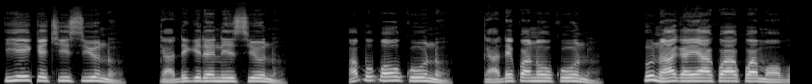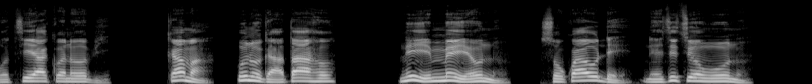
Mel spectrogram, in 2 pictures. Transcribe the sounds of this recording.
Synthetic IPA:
i˦ɦe˦i˦ke˦t͡ʃi˦si˦u˦nṵ˨ | ɡ̥a˨dɪ˦ɡi˦de˦ni˦si˦u˦nṵ˨ | ɔ˦k͡pʊ˦k͡pɔ˦ʊ˦kʷu˦ʊ˦nṵ˨ | ɡ̥a˨dɪ˦kʷa˦nʊ˦kʷu˦ʊ˦nʊ̰˨ | u˦nu˨a˦ɡa˨ɣa˦a˦kʷa˦a˦kʷa˦m˨ɔ˨bʊ˨ti˦a˦kɔ˦no˦bḭ˨ | ka˦ma̰˨ | u˦nu˨ɡa˨a˨ta˦a˦ɦʊ˦ | ni˦ɦi˨m̩˦me˦ɣe˨u˦nṵ˨ | sʊ˨kʷa˦ʊ˦dḛ˨ne˨t̬i˦ti˦o˦ŋʷ˨˦u˦nṵ˨

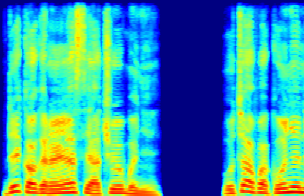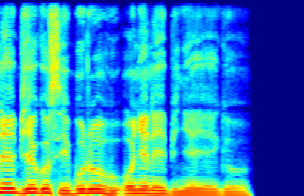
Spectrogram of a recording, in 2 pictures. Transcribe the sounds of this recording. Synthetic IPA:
dɪ˦kɔ˨ɡa˨ɾa˨ɲa˦sɪ˨a˨t͡ʃɪ˦o˦ɡ͡be˨ɲḛ˨ | o˨tu˦a˨kʷa˨ko˦ɲe˦ne˦bi˨e˦ɡo˦si˨bu˦ɾo˦ɦu˨ʔo˦ɲe˦ne˨˦bi˨ɲe˦je˦e˦ɡo˦

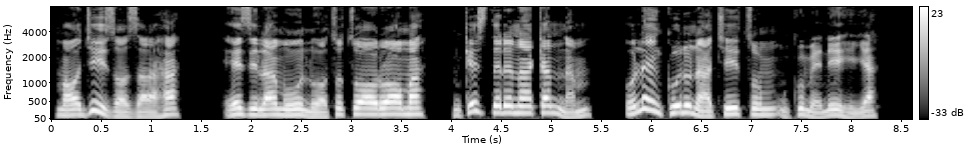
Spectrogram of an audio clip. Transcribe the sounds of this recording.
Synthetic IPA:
ma˨ɔ˨d͡ʒi˦s̬ɔ˨sza˨ɾa̰˨ɦa˦ | e˦zi˨la˦m̩˦ʊ˦nu˨ɔ˨tʊ˦tʊ˦ɔ˦ɾʊ˦ɔ˦ma˦ | ŋ̩˨ke˦s̬i̥˦te˦ɾe˦na˦ka˦n̩˦na̰˨m̩˦ | o˦le˦ŋ̩˨ku˦nu˦na˨a˨t͡ʃɪ˦tʊ˦m̩˦ŋ̩˨ku˦mḛ˨ni˦ɦḭ˨ja˦

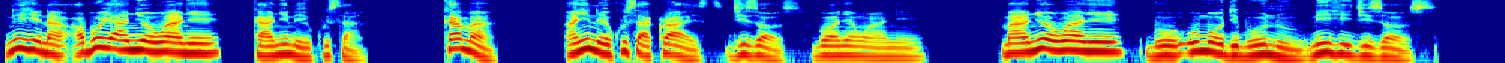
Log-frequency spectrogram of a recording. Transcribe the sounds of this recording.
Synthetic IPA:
ni˦ɦi˦na˨ʔɔ˨bʊ˦ja˦˨ɲɪ˦o˨ŋʷ˦a˦˨ɲɪ˦ | ka˨a˨ɲɪ˦ne˨kʷu˦sa̰˨ | ka˦ma˨ | a˨ɲɪ˦ne˨kʷu˦sa˨kɾa˦ɪ˨std͡ʒi˦s̬ɔ˨sbʊ˨ɔ˦ɲe˦ŋʷa˨ɲɪ˦ | ma˨a˨ɲɪ˦o˨ŋʷ˦a˦˨ɲɪ˦bʊ˨ʊ˦mo˨di˨bu˨u˦nu˨ni˦ɦi˦d͡ʒi˦s̬ɔ˨s

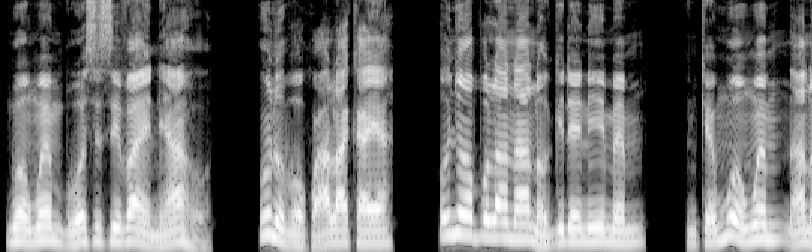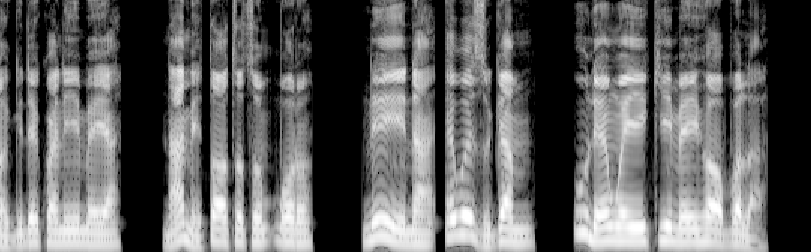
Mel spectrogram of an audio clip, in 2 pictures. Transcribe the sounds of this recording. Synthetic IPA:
mʷ˦o˨ŋʷe˦m̩˦bʊ˨o˦s̬i˦s̬i˦va˦ɪ˨nɪ˨a˦ɦʊ̰˨ | u˦nu˨bʊ˨kʷa˨a˦la˦ka˦ja˦ | o˦ɲe˦ɔ˦bʊ˦la˦na˨a˦nɔ˨ɡi˦de˦ni˦me˦m̩˦ | ŋ̩˨ke˨mʷu˦o˨ŋʷe˦m̩˦na˨˦a˦nɔ̰˨ɡi˦de˦kʷa˦ni˦me˦ja˦ | na˨a˦mɪ̰˨tɔ˦tʊ˦tʊ˦ŋ͡m̩˦k͡pʊ˦ɾʊ˦ | ni˦ɦɪ˨na˨e˦wʷe˦zu˨ɡa˦m̩˦ | u˦ne˨˦ŋʷe˦ɣi˦ki˦me˦i˦ɦɔ˦ɔ˦˨bʊ˦la̰˨

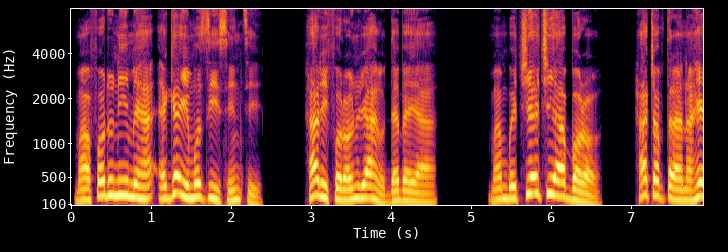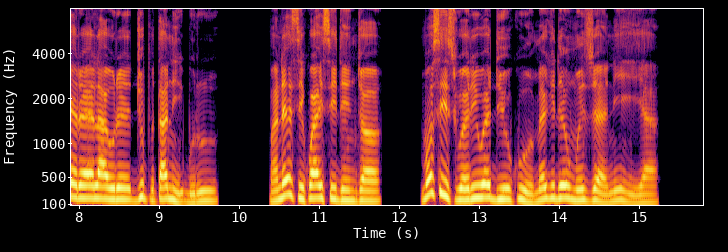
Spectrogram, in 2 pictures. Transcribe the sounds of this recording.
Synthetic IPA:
ma˨ɔ˨fɔ˦dʊ˦ni˦me˦ɦa˦ʔe˦ɡe˦ɣɪ˨mo˦s̬i˨sn̩˦tɪ̰˨ | ha˦ɾi˨fɔ˨ɾɔ˨n̩˦ɾi˦a˦ɦʊ̰˨de˦be˦ja˦ | ma˨ŋ͡m̩˨ɡ͡be˨t͡ʃi˦e˦t͡ʃi˦ja˦bɔ˨ɾɔ̰˨ | ha˦t͡ʃɔ˦p̬ʊ˨ta˨ɾa˨na˨ɦe˦˨ɾe˦e˦la˦˨u˦ɾe˦d͡ʒu˦p̬ʊ˨ta˦ni˨k͡pu˨ɾu˦ | ma˨ne˦si˨kʷa˦i˦si˦dɪ˨n̩˨d͡ʒɔ˦ | mo˦si˨swe˨ɾi˦we˦di˨u˦kʷu˦˨me˦ɡɪ˦dɪ˦u˦mu˨i˦zre˨lni˦ɦḭ˨ja˦

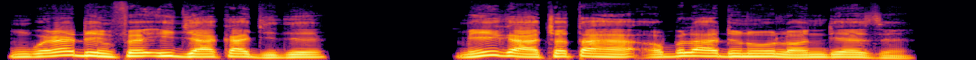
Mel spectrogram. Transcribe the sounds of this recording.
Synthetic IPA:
ŋ̩˨ɡʷe˨ɾe˦dɪ˨m̩˨fe˦i˦d͡ʒi˨a˦ka˦d͡ʒi˨de˦ | mɪ˦ɪ˦ɡa˨a˨t͡ʃɔ˦ta˦ɦa˦ʔɔ˨bʊ˦la˦dɪ˨nʊ˦lɔ˨n̩˦dɪ˦e˦zḛ˨

